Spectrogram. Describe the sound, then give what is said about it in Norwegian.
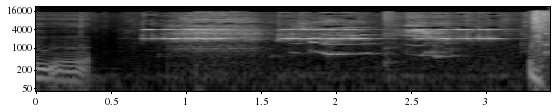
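A voice imitates an alarm clock's beeping with three long, high, whiny tones separated by short gaps. A brief bit of speech comes just before, and a short burst of noise at the end. “Den har en sånn irriterende, sånn helt, helt vanlig pipetone.”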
